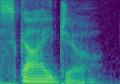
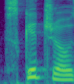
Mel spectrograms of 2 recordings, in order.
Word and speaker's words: Skyjo: Also die Aussprache von Skyo ist nicht eindeutig festgelegt, aber die häufigste und wohl auch vom Verlag empfohlene Variante ist Skyjo.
